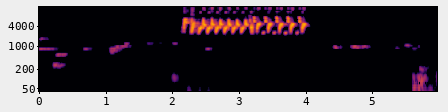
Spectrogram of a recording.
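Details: European goldfinch in an Algerian-style training song, 2015: after near-quiet faint tones, a two-second burst of fast, bright, tinkling trilled notes, then quiet again with a low rumble at the end.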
